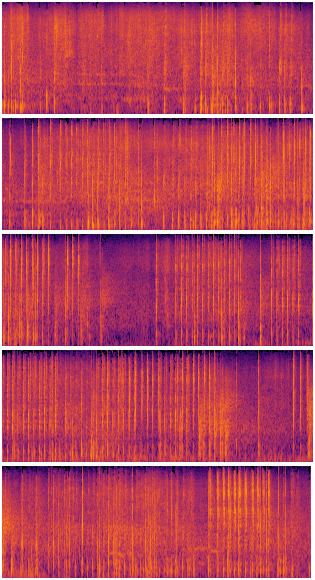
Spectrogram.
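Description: Rapid fire from several paintball markers: rattling strings of shots that overlap almost without pause, with a brief lull about halfway through.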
